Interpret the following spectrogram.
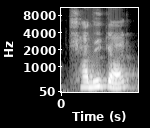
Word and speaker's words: স্বাধিকার: 1 নম্বর যে নিয়মটা সেটি হচ্ছে আদ্য ব্যঞ্জন বর্ণ ব ফলা যুক্ত হলে, মানে শব্দের শুরুতে যদি কোনো ব্যঞ্জন বর্ণ থাকে এবং এর সাথে যদি কোনো ব ফলা যুক্ত থাকে, তাহলে সাধারণত সেই ব ফলার কোনো উচ্চারণ হয় না।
